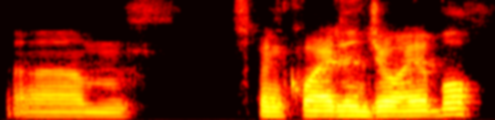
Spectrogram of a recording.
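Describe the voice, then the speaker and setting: A man's voice: mid-range voice, flat delivery, takes it slowly, darkish tone, poor audio. Nasal man with an upstate New York accent. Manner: easygoing, self-deprecating. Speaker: podcast host. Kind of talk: casual chat.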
